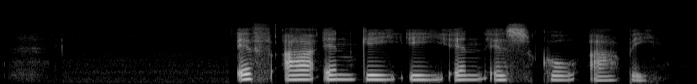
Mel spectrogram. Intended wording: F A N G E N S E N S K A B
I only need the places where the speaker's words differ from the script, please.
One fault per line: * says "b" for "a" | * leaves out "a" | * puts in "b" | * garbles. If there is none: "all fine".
* leaves out "E N S"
